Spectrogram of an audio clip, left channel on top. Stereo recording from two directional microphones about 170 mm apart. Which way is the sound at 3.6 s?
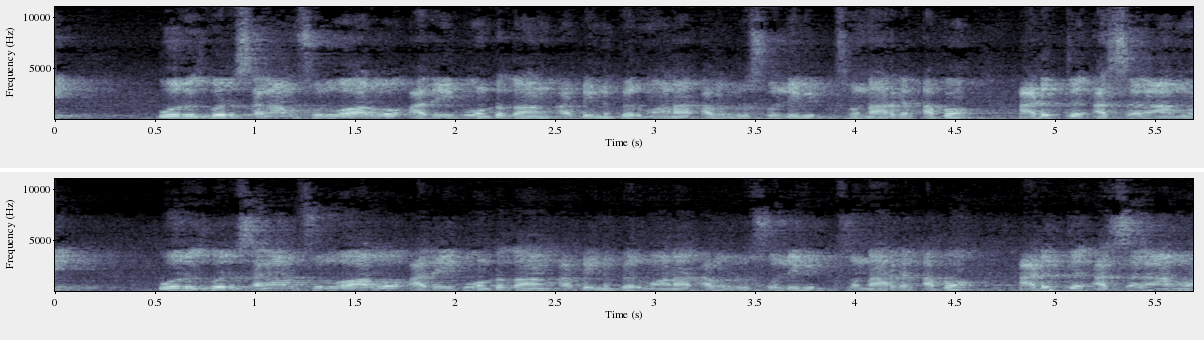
30° left (ahead or behind).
